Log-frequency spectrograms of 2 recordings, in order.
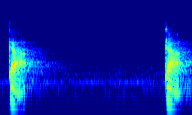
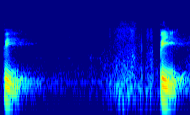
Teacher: Again, all of these are short low tones because of the middle class consonant and the short vowel.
